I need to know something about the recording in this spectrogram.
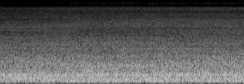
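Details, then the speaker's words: John Deere dozer cooling fan reversing on its own, as it always does at startup or just before shutdown, after a water leak was fixed; steady loud rush of air with a faint even tone over the engine; normal fan reversal. "I don't know why that fan does that it reverses by itself seems like when you first start it up or right before you shut it off it always revers"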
